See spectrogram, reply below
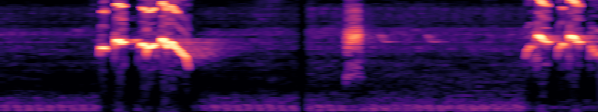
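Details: Sooty-headed bulbul in loud, lively song, used as a lure to make other bulbuls sing: a bright bubbling phrase of quick slurred notes, then a short chirp and a second phrase starting at the end, over a steady low hum.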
